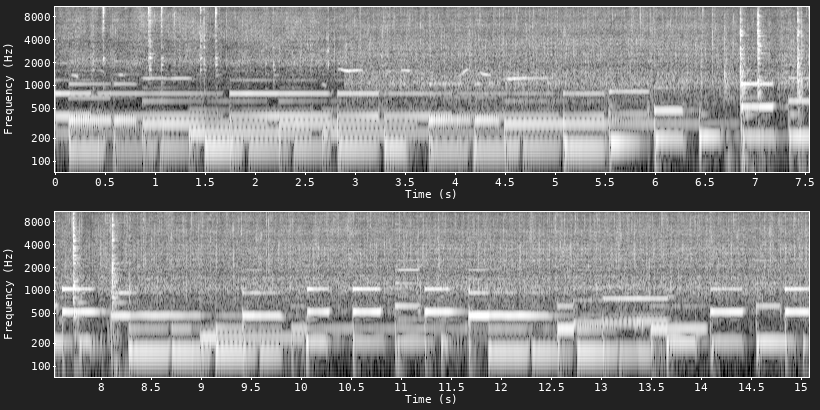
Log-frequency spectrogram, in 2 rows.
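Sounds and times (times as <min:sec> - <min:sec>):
food sizzling in a wok: 0:00.0 - 0:15.0
utensils clicking on pan: 0:00.9 - 0:01.7, 0:06.6 - 0:08.5.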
